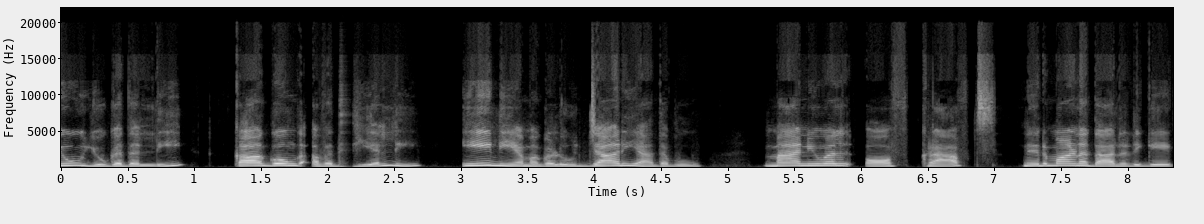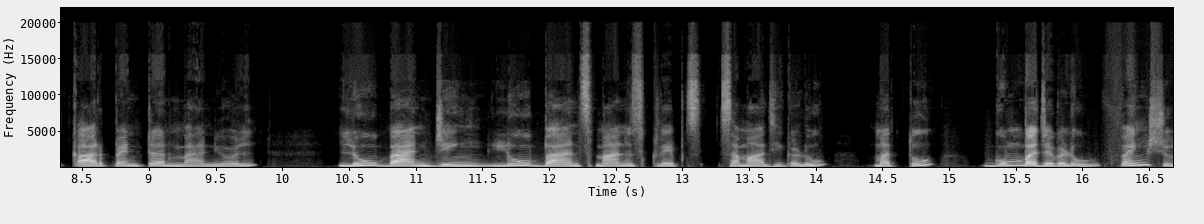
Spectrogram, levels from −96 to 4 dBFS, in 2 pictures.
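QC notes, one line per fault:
2.11–2.23 s, short stall from a late packet: right after "ಯುಗದಲ್ಲಿ ಕಾಗೊಂಗ್" the speech hangs on one sound for about 82 ms. A packet had not arrived when due, so the jitter buffer ran dry and the receiver kept extending the last bit of audio until the packet turned up, then picked up exactly where it left off. Nothing is lost, but the sound is drawn out with a faint buzz or dip, and playback now runs 82 ms later than before.
15.54–16.40 s, jitter buffer speed-up: the speech runs at about 109% of normal rate with its pitch unchanged, so it sounds rushed. The buffer held more audio than its target, so the receiver removed short slices one or a few pitch periods long, again and again across this stretch, taking out roughly a tenth of a second in total to pull the delay back down.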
